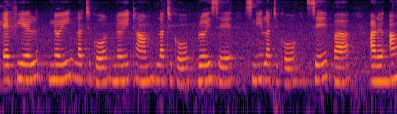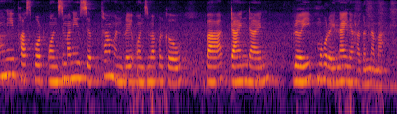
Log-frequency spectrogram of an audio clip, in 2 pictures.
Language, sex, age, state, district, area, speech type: Bodo, female, 18-30, Assam, Kokrajhar, urban, read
